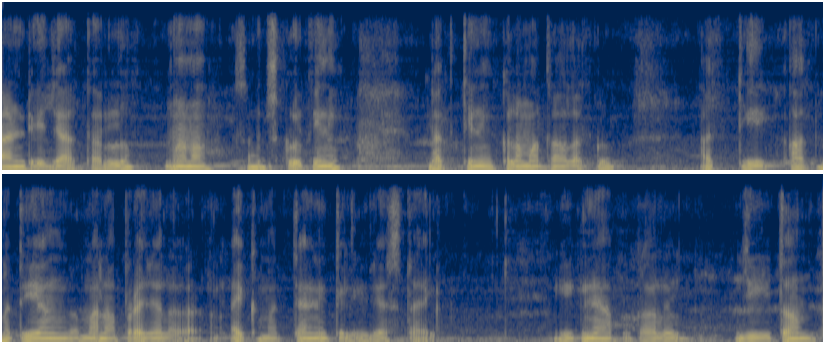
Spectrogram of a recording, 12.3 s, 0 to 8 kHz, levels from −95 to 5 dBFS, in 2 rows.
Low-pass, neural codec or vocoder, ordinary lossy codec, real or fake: 7.2 kHz; codec, 24 kHz, 6 kbps, HILCodec; none; fake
